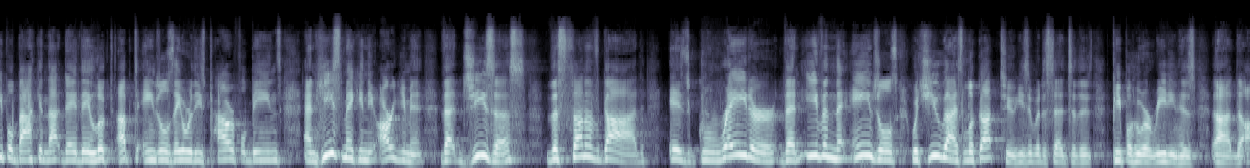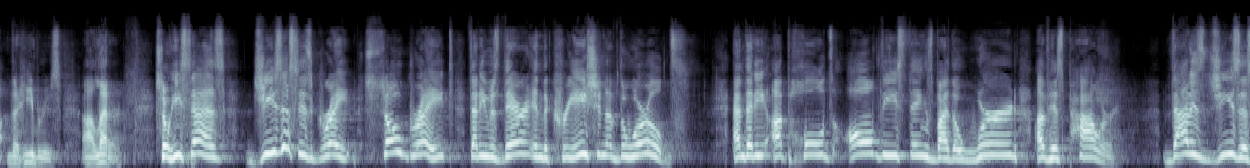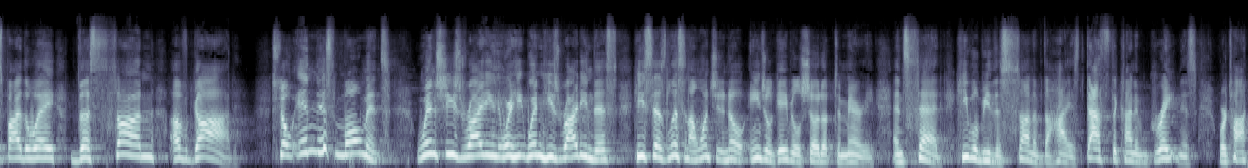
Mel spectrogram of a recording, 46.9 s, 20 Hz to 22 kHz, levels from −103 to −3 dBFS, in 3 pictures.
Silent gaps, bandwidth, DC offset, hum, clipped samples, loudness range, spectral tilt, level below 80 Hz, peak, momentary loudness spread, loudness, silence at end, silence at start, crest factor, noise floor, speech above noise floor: none; 12 kHz; under 0.1%; none; under 0.1%; 3 LU; -6 dB/octave; -74 dBFS; 0 dBFS; 9 LU; -19 LUFS; 0 s; 0 s; 18 dB; -58 dBFS; 39 dB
